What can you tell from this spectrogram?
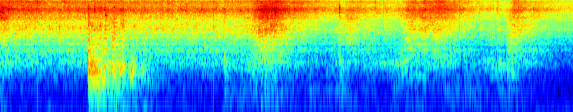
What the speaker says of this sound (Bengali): এবার ভালো করে মশলাটাকে কষিয়ে নিচ্ছি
